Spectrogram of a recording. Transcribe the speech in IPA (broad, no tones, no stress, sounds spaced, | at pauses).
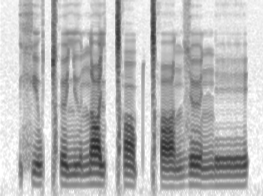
xʲ ø w ǀʰ ø lʲ u n ɑ lʲ ǀʰ ɑ̃ p ǀʰ ɑ n z ø n e̤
